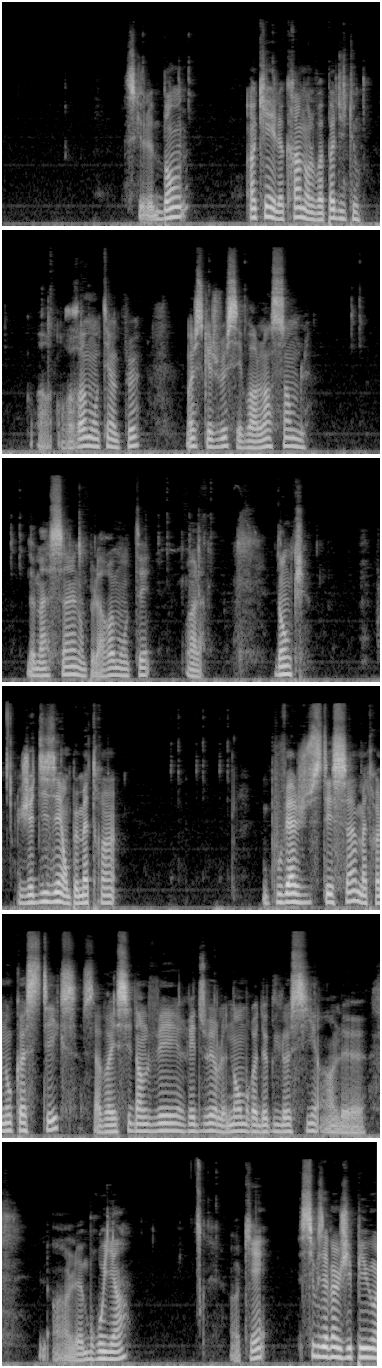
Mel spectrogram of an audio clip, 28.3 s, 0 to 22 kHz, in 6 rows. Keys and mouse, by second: 4.9 g, 6.1 g, 8.1-11.0 drag, 11.0 g, 12.2 click, 12.5 a, 12.6 ctrl+s, 16.7-28.3 drag.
